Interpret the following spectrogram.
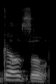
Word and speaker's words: ghazal: guzzle it's spelled G H AZ al it's pronounced guzzle as in Gaza all that drink right now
